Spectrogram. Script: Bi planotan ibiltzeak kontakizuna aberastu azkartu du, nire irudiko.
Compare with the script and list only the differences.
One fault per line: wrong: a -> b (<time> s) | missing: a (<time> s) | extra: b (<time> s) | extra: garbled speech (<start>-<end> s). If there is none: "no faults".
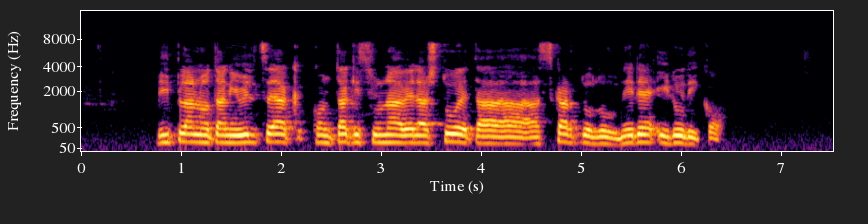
extra: eta (3.9 s)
